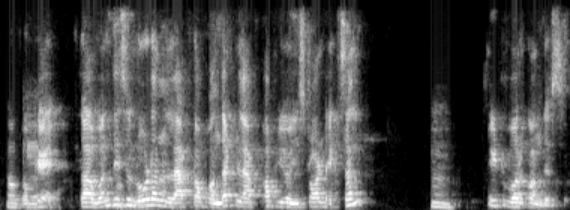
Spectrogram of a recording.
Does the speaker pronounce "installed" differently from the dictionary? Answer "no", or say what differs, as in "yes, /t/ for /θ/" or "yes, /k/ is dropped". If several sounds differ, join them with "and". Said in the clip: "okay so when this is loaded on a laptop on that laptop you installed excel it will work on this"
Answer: no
